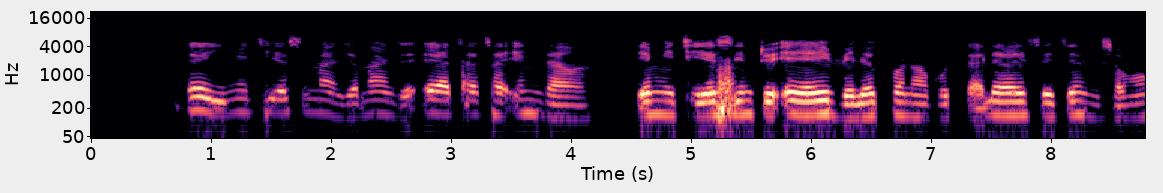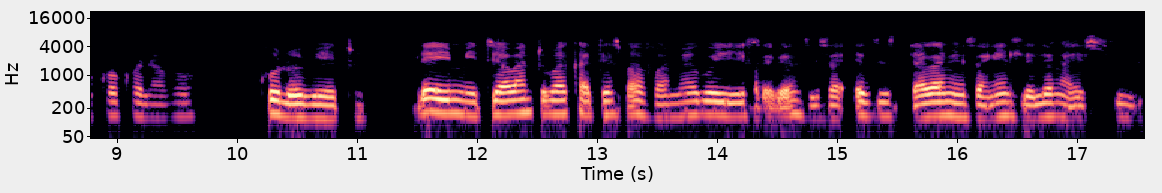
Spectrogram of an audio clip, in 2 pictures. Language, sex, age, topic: North Ndebele, male, 18-24, health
